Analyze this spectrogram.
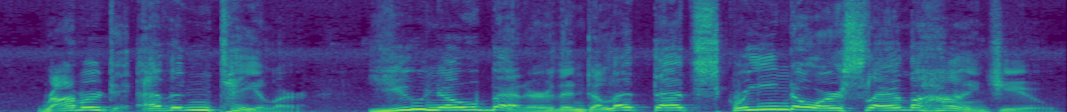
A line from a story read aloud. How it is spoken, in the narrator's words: called out after him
